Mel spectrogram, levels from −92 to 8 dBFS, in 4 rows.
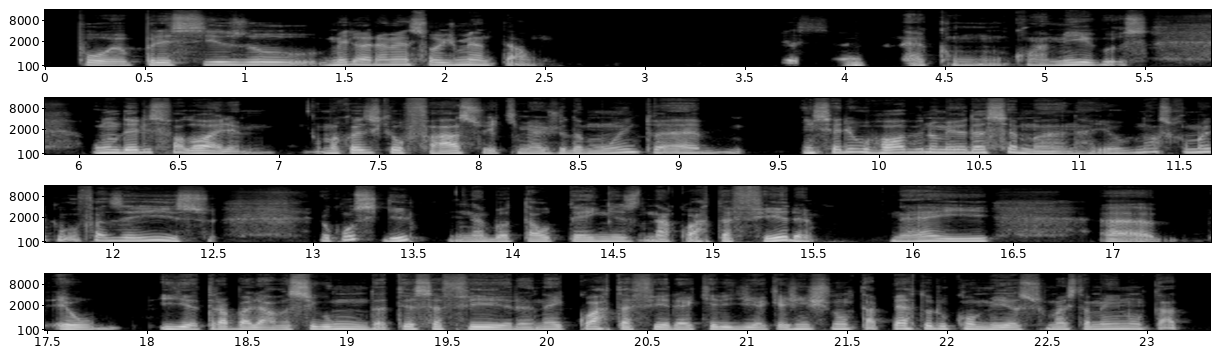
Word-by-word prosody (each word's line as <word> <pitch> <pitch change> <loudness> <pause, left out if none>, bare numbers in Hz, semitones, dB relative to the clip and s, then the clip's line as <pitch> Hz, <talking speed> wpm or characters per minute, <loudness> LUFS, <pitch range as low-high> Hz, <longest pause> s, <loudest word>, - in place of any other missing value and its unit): "Poxa, 135 -4 +2
eu 125 - -4
preciso 160 +3 0
melhorar 155 +2 +1
minha 165 0 0
saúde 150 -1 0
mental.". 155 -4 -1 1.2
Conversando, 430 +4 -7 0.2
né, - - -4
com 125 -2 -8
com - - -10
amigos 155 +6 0 0.6
um 170 +2 +4
deles 170 +2 +3
falou: 145 0 +2
"Olha, 120 -4 -1 0.4
uma 140 -6 -1
coisa 165 +2 +2
que - - -12
eu - - +3
faço 135 +1 +1
e - - -3
que - - -10
me 125 - -2
ajuda 125 +1 -1
muito 170 +8 0
é, 155 - 0
hum, 170 +4 -9 0.3
inserir 180 +4 +1
o 200 - +2
hobby 180 +2 +3
no 190 - +3
meio 180 0 +2
da 180 - +3
semana.", 115 - -1
eu: 140 +2 -4
"Nossa, 205 +4 -4
como 195 +2 0
é - - +2
que 215 - -22
eu - - -3
vou - - -6
fazer 175 -3 -1
isso?". 180 -4 0 0.5
Eu 165 - -2
consegui, 195 - +2 0.2
né, 125 0 -3
botar 125 +1 -1
o 125 - +2
tênis 125 0 -1
na 125 - -1
quarta-feira, 135 - +2 0.4
né, 135 +4 +1
e, 145 +2 +3 0.6
ah, - - -1 0.3
eu 130 0 +3 0.3
ia 140 -3 +4
trabalhava 125 -3 +1
segunda, 145 +2 +3
terça-feira, 135 -4 +3
né, 135 - -1
eh, - - -3
quarta-feira 135 -3 +1
é - - +2
aquele 130 +1 +1
dia 125 -1 0
que 130 - -3
a - - +1
gente 140 +2 0
não 150 -1 +2
tá - - -3
perto 170 -1 +1
do 155 - 0
começo, 130 -4 +1
mas 130 0 0
também 150 +3 0
não 155 - -1
tá 160 - -5
145 Hz, 200 wpm, -23 LUFS, 130-165 Hz, 1.2 s, um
